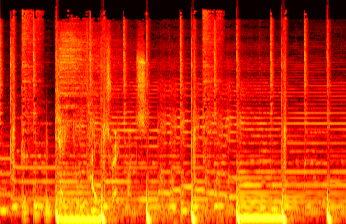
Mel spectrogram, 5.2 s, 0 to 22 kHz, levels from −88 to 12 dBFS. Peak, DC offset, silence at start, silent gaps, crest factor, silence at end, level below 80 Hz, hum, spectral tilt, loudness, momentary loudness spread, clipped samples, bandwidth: 0 dBFS; under 0.1%; 0 s; none; 12 dB; 0 s; -14 dBFS; none; -4.5 dB/octave; -12 LUFS; 8 LU; 0.7%; 19.5 kHz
